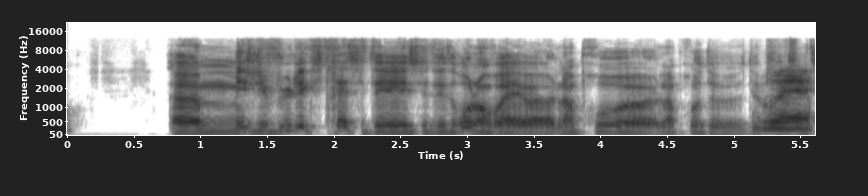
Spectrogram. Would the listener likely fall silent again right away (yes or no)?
no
